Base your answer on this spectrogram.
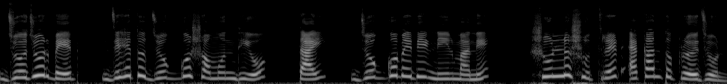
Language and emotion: Bengali, neutral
